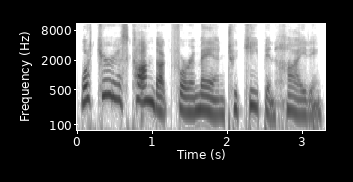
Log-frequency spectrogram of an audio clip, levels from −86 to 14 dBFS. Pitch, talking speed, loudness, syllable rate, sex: 220 Hz, 165 wpm, -21 LUFS, 4.1 syllables/s, female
